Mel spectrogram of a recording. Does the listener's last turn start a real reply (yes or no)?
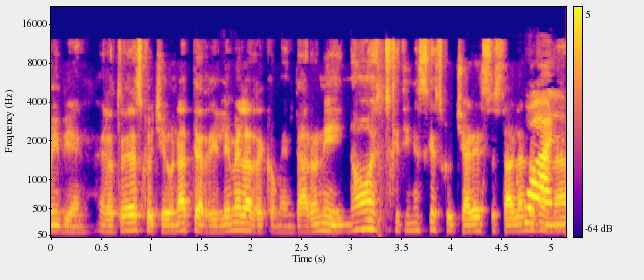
no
